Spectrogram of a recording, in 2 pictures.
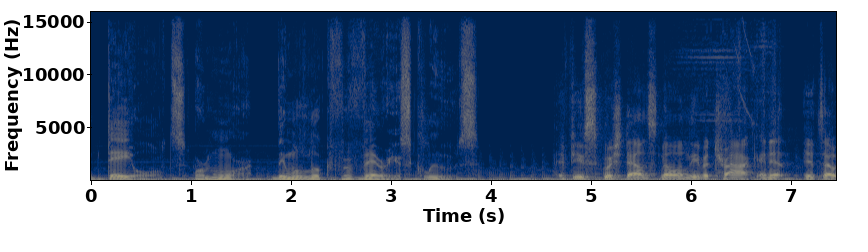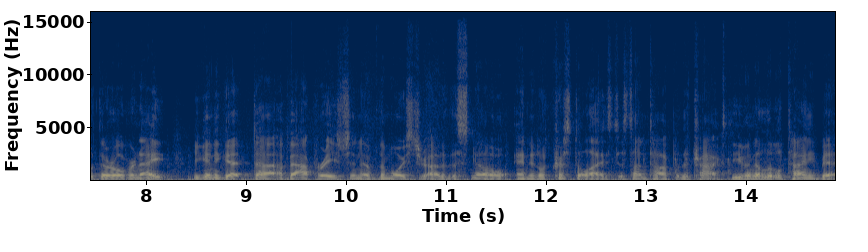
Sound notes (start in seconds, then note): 7.0 voiceover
